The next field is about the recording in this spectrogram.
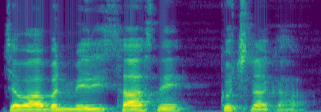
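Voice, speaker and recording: A man's voice: mid-range voice, flat delivery, a little slow. A man narrating a scripted, dramatic first-person story as a storyteller.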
